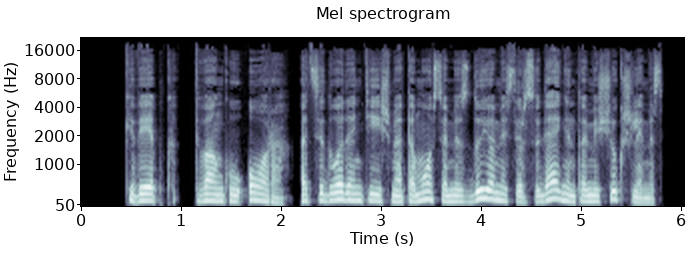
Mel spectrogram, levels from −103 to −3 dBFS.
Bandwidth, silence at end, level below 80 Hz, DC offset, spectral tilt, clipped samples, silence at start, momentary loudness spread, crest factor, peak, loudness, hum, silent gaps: 17.5 kHz; 0.25 s; -60 dBFS; under 0.1%; -6 dB/octave; under 0.1%; 0.45 s; 8 LU; 16 dB; 0 dBFS; -17 LUFS; none; none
